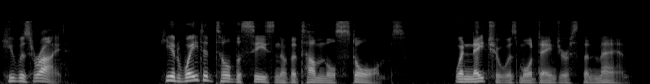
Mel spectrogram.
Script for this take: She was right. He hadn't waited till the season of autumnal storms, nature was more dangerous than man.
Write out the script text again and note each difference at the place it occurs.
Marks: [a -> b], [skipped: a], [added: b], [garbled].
[She -> He] was right. He [hadn't -> had] waited till the season of autumnal storms, [added: when] nature was more dangerous than man.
